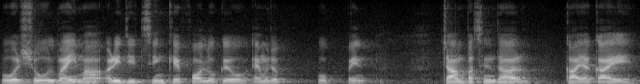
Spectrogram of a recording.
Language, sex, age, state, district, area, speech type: Sindhi, male, 18-30, Maharashtra, Thane, rural, spontaneous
